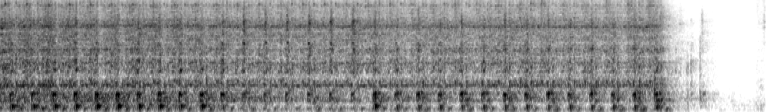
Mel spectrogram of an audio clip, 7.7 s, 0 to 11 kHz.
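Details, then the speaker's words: Sears Craftsman YT3000, 21 hp Briggs & Stratton Intek single-cylinder, after cam replacement and valve adjustment: slow, labouring cranking at about two strokes a second that never catches; solenoid not heard, not getting gas, carburetor later cleaned as possibly gummed; crank, no start. "not going to start. I'm not hearing this solenoid up here kick on right here. It's not getting gas."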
